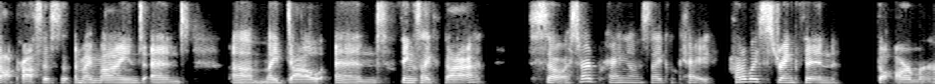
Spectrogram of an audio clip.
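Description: A woman's plain, everyday voice, fairly low-pitched and fairly even in intonation, at a moderate pace with a General American accent. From Colorado. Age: 20s. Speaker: entrepreneur and professional dancer. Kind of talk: casual chat.

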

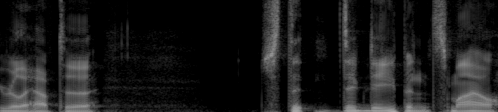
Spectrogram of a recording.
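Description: Dry and close with no echo, a man's very deep, low voice carries vocal fry at a moderate pace. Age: 20s. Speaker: endurance athlete and podcast co-host. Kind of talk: casual chat.

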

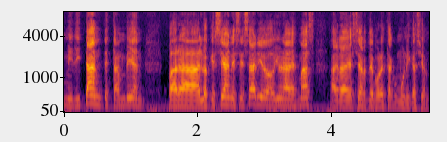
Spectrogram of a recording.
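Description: A man speaks at a moderate pace with a fairly high pitch. His tone is bright and sharp. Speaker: radio co-host. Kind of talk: radio interview. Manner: animated.

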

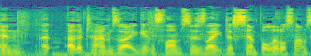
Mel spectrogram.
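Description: A man with a normal speaking voice, fairly low in pitch, with ordinary pitch variation and a fairly quick pace. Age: 30s. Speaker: podcast host. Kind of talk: casual monologue. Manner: rambling, conversational.

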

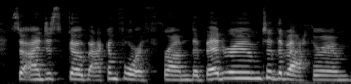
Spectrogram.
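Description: In a plain, everyday voice, a woman with a fairly high pitch speaks at a moderate pace with fairly even intonation, on a very clean recording with a silent background. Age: 30s. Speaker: weight loss coach. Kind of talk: interview.

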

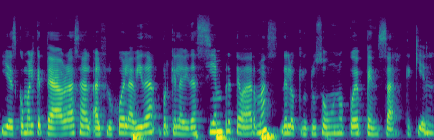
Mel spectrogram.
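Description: With a plain, everyday voice, a woman at medium pitch talks at a fairly quick pace, hardly any pauses, and big swings in loudness. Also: fairly even intonation. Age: 30s. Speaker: life coach. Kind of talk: casual interview.

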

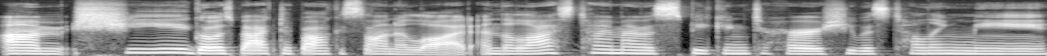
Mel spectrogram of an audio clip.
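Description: On a very clean, dry and close recording with a silent background and no echo, a woman speaks at a moderate pace in an ordinary speaking voice of medium pitch, with fairly even intonation and big swings in loudness. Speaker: podcast host. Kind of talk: scripted narration; interview.

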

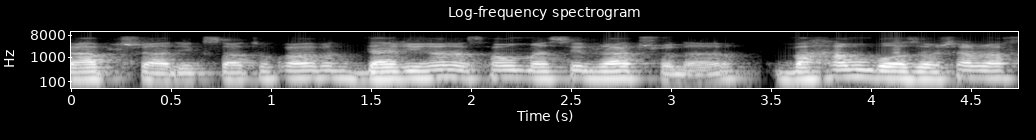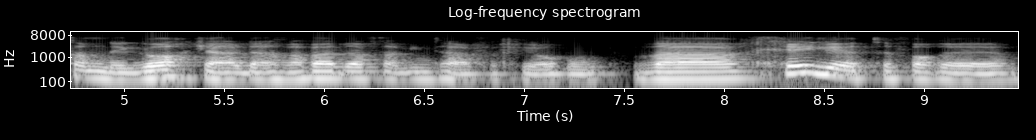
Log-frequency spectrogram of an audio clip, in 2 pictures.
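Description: Medium in pitch, the man has an unremarkable speaking voice. His intonation is fairly even. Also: moderate pace. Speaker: traveler. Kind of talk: interview.

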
